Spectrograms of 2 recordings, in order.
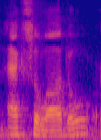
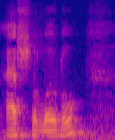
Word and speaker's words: axolotl: Well, the design is it represents an axolotl or axolotl, depending on your pronunciation, which is a salamander that is native to the central part of Mexico.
